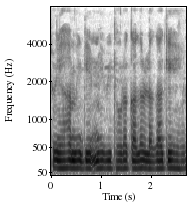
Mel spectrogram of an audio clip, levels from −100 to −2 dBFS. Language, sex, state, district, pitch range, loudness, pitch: Hindi, male, Arunachal Pradesh, Lower Dibang Valley, 130-135 Hz, -12 LUFS, 135 Hz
